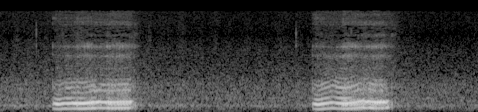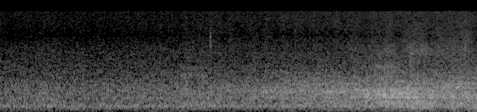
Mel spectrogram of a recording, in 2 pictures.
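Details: Snoring Miniature Schnauzer in a quiet room: two short, humming, wheezy tones about three seconds apart, each with a slight upward bend, then several seconds of soft background hiss.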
